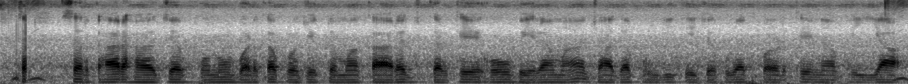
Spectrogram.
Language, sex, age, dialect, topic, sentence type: Chhattisgarhi, male, 18-24, Western/Budati/Khatahi, banking, statement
